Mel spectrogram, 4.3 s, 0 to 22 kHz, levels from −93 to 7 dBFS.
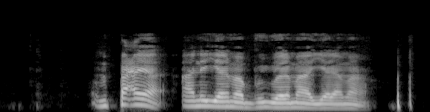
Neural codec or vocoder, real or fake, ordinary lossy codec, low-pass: none; real; AAC, 48 kbps; 7.2 kHz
